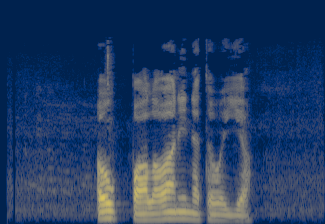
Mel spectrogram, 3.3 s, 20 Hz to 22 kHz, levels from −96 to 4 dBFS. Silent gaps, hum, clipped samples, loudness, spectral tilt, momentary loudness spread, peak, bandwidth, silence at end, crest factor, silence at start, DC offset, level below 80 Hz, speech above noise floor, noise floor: none; none; under 0.1%; -24 LUFS; -6.5 dB/octave; 15 LU; -6 dBFS; 10.5 kHz; 0.75 s; 20 dB; 1 s; under 0.1%; -68 dBFS; 40 dB; -63 dBFS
